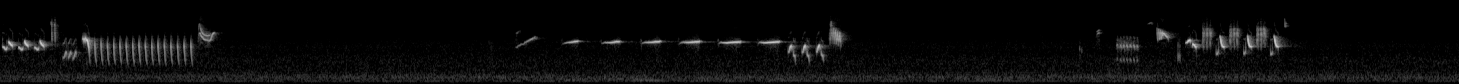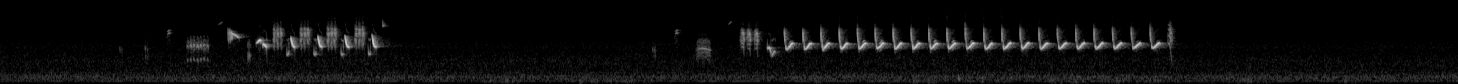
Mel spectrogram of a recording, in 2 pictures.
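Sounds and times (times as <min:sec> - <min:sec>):
common nightingale Luscinia megarhynchos singing: 0:00.0 - 0:02.3, 0:05.1 - 0:08.6, 0:10.4 - 0:13.0, 0:15.7 - 0:18.6, 0:21.1 - 0:26.4.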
